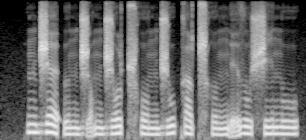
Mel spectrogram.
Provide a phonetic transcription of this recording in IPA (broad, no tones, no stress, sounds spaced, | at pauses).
n d͡ʒ ɛ ʔ ɯ n d͡ʒ ɔ̰ n d͡ʒ o ʈ͡ʂʰ o n d͡ʒ u k a ʈ͡ʂʰ ɤ ŋ ḛ ð u ʃ i n u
